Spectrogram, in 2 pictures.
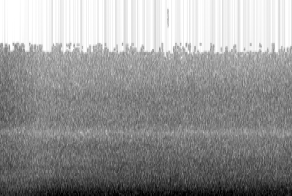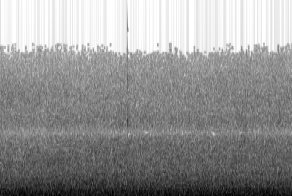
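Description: Fast-flowing river rushing over shallow rapids: a steady, even wash of water.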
